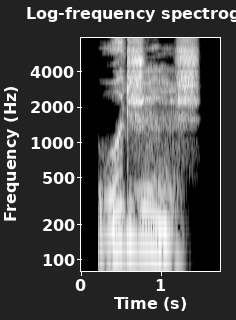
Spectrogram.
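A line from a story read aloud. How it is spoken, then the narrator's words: Mutter. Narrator (Russian): пробормотал Степан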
